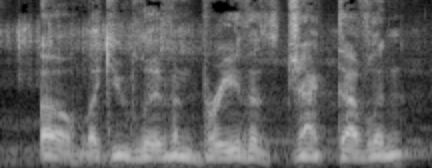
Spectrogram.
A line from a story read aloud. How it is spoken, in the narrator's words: Lee sneered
